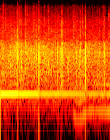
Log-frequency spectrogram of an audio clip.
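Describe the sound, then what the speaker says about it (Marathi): Clapping from a largely women's audience at a Marathi kirtan, with scattered hand claps and a few louder claps over a sustained tone in the background. "एकदा जोरदार टाळ्या वाजवा त्यांच्यासाठी"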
